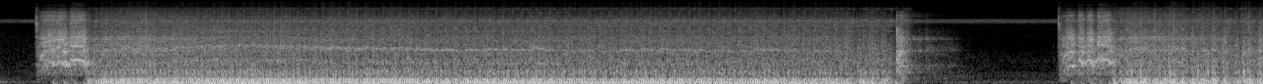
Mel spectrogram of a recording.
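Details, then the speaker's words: CBR600 engine in a reverse trike, back after over two years: cranks, catches, runs lumpy and uneven, dies and refires; spark and fuel pump confirmed working, owner suspects carburetors need cleaning. "so this thing does show signs of life which is awesome so at least we know it gets it's getting sparked the fuel pump's working so that's awesome but I'm pretty sure we are gonna have to clean the carburetors to be able to get this thing to actually run"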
